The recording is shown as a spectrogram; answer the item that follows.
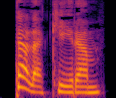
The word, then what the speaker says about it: kérem: Tele kérem. Kérem. M. Kér, M. Tele. Tele kérem. – Note the ending on this word meaning I ask for.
